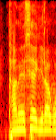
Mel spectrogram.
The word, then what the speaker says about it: 다메섹: 현재 시리아의 한 도시입니다 다메섹이라고 하는 것은 그 다마스커스라는 것을 히브리식 발음으로 다메섹이라고 기록한 겁니다 또이 다메섹은 구약에 나타나는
